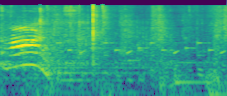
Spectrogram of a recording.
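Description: A child's short voiced call in the first half second, then faint background music with a light click.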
